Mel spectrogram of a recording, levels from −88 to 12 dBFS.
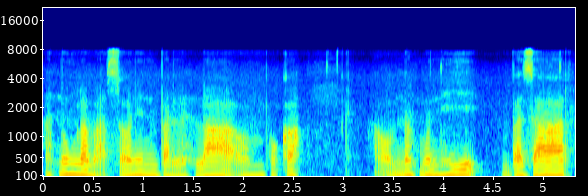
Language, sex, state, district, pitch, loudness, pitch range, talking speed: Mizo, male, Mizoram, Aizawl, 115 Hz, -21 LUFS, 105-120 Hz, 180 wpm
